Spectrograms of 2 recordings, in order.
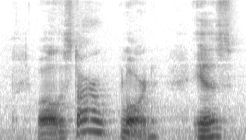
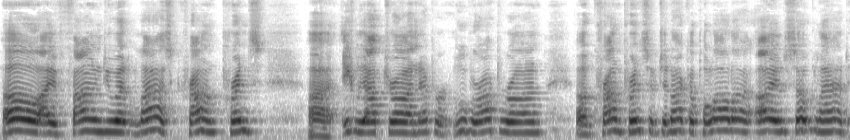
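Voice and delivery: high, loud, proclaiming alien lord; joyful Star-Lord; 11 semitones higher, 7 dB louder than usual. A narrator's reading. Star-Lord finds the crown prince at last, joyful proclaiming. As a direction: hail your lost prince in a raised voice.

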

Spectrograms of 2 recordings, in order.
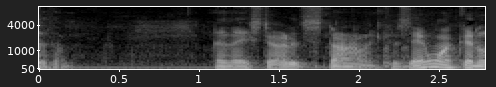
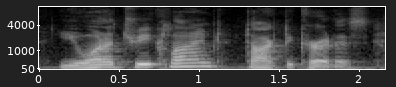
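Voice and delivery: ordinary delivery

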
